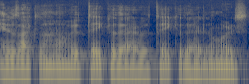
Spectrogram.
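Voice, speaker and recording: A man speaks with a Brazilian accent. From Brazil, São Paulo. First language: Portuguese. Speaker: jiu-jitsu gym owner and instructor. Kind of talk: casual interview.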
